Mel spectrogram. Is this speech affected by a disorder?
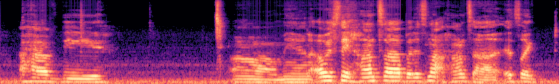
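No.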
